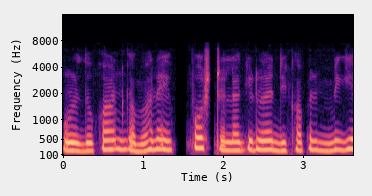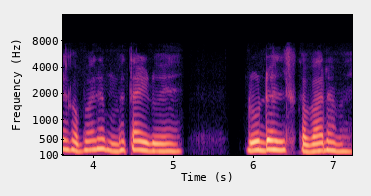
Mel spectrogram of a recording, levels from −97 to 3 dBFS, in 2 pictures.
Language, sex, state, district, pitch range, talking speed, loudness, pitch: Rajasthani, female, Rajasthan, Nagaur, 200-235 Hz, 100 wpm, -16 LUFS, 220 Hz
